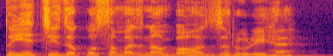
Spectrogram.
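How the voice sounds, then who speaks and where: A man's voice: high-pitched, expressive, moderate pace, darkish tone. A man, a pastor, preaching an earnest sermon that repeats key phrases and tells stories. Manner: earnest preaching with repetition and storytelling.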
